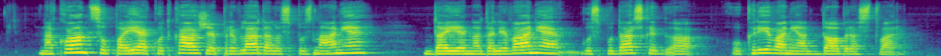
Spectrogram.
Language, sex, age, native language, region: Slovenian, female, 50-59, Slovenian, Savinja region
